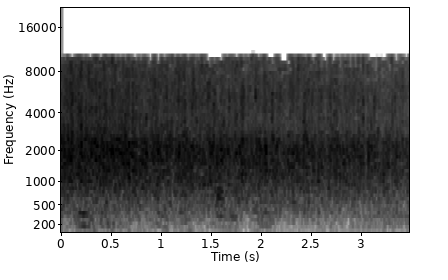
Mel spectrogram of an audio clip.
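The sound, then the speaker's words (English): Warm applause from an audience at a church service, dense steady clapping that stays loud and even throughout without fading, with no clear speech on top. “Give her another warm Acoustic Cathedral applause.”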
